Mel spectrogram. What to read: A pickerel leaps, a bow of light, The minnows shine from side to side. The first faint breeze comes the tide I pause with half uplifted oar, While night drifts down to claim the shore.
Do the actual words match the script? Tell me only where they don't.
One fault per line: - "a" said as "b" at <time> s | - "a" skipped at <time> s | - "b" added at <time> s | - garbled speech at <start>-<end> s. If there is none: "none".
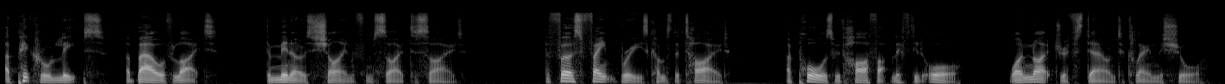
none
